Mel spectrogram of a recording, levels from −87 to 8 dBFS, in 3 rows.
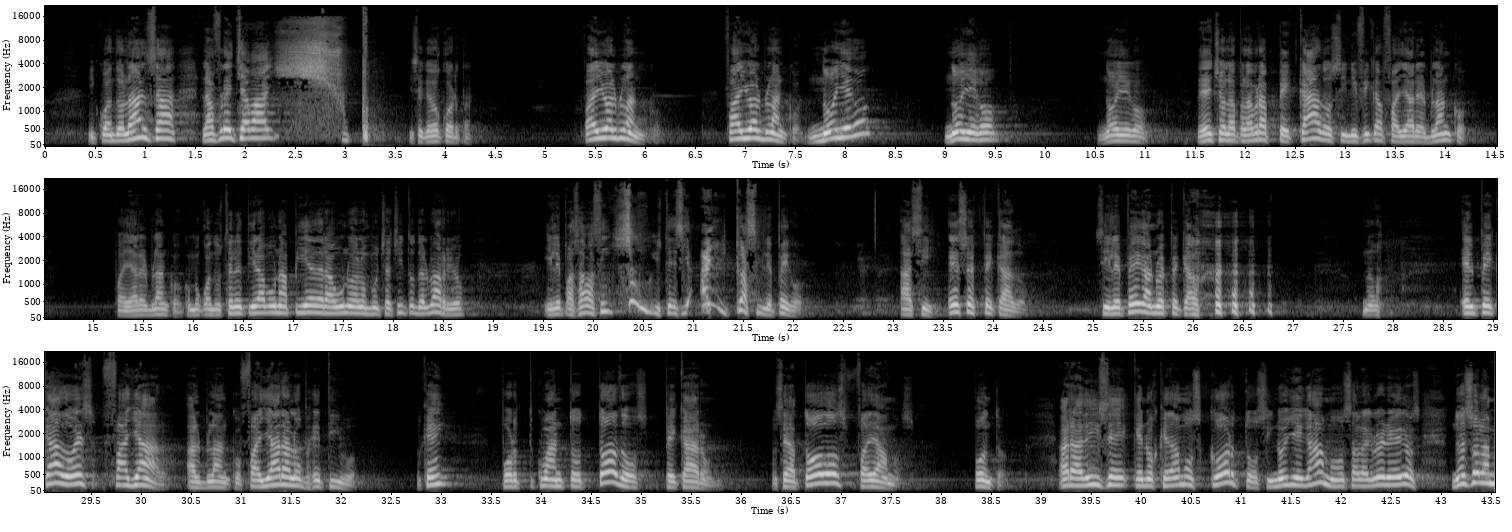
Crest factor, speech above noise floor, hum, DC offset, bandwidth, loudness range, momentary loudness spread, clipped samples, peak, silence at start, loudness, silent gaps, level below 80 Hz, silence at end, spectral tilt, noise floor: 18 dB; 49 dB; none; under 0.1%; 19.5 kHz; 5 LU; 12 LU; under 0.1%; -4 dBFS; 0.45 s; -20 LUFS; none; -72 dBFS; 0 s; -6 dB/octave; -69 dBFS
